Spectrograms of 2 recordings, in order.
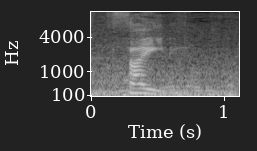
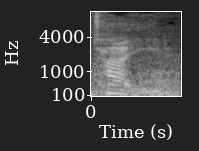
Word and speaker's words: Thady: There are so many variations for the name Teague or Tade, and one of those is Thady, T-H-A-D-Y, not Tade as it appeared on the Bristol records. And apparently Thady is very common in Cork.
